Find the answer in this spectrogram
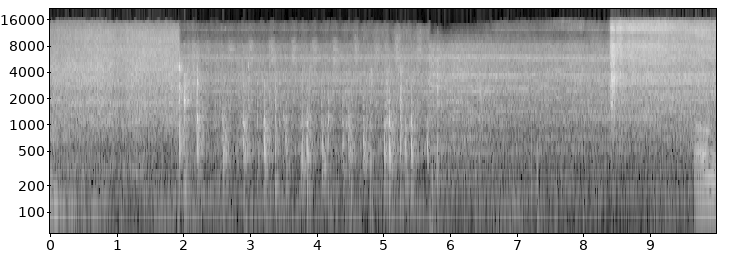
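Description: Water spraying from a hose onto a scooter, then a run of quick rhythmic strokes, about three a second, as a hand-pump pressure sprayer is pumped up. Near the end comes the hiss of the pressurised sprayer misting foam.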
